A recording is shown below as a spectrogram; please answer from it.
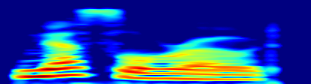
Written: Nesselrode

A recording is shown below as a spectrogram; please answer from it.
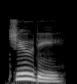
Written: judi

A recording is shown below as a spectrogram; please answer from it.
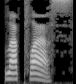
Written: laplace

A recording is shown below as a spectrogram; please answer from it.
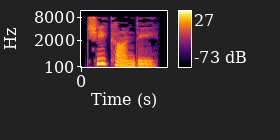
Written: chikondi

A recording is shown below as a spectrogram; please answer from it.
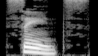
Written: saints

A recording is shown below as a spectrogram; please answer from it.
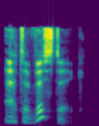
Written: atavistic

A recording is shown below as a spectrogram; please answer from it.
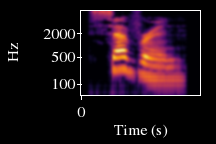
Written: sevrin

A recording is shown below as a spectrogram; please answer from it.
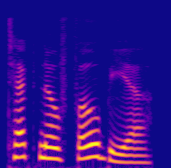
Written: technophobia

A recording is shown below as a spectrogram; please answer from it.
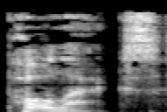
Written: poleax

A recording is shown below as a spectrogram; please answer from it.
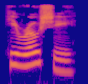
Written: hiroshi

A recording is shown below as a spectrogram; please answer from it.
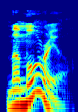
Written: memorial

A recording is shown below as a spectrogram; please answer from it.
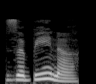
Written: zebina

